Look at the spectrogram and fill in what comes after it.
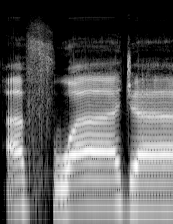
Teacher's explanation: oxiridagi ma aliflar mad hisoblanadi. Oxirni ozgina cho'zib to'xtaymiz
